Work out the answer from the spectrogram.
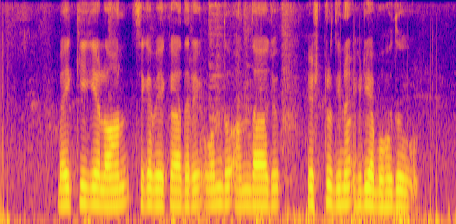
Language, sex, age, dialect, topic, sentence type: Kannada, female, 51-55, Coastal/Dakshin, banking, question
